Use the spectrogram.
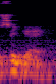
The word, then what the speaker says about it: Sige: Gnosticism says that there is an ultimate reality, which is the silence, the Sige. Now I'm pronouncing it in ancient fashion, which consists of a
